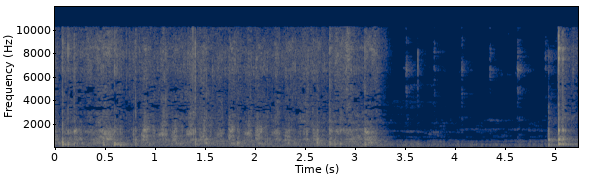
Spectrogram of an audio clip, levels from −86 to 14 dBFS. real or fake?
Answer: real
